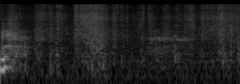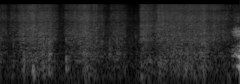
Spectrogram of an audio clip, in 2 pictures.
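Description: A shopping bag rustling and crinkling as items are rummaged out of it, in irregular bursts with a few light knocks.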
